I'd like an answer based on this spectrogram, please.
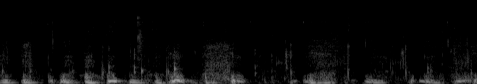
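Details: Rapid wet licking from Max, a dog, at a bumpy orange mat coated with egg and peanut oil; fast slurping strokes, about one and a half per second, briefly easing midway before resuming.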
